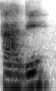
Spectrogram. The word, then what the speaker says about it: Ahdi: Well, and if I have to pronounce it in Persian, it's Ahdi, but I'm Ahdi.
